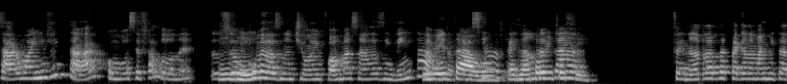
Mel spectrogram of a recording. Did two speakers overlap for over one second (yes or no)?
yes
